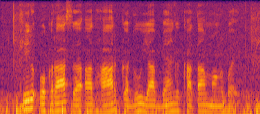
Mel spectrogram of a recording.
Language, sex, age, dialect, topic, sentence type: Maithili, male, 18-24, Angika, banking, question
